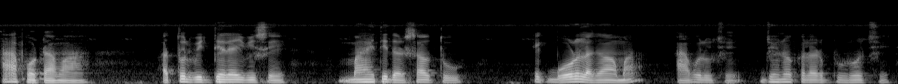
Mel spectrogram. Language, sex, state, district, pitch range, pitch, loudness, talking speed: Gujarati, male, Gujarat, Valsad, 100-115 Hz, 105 Hz, -20 LUFS, 115 wpm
